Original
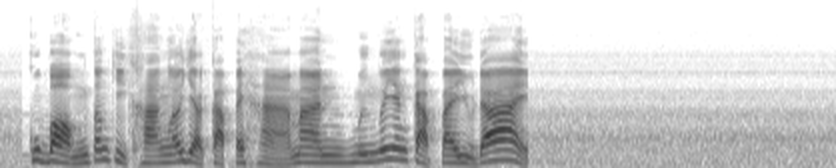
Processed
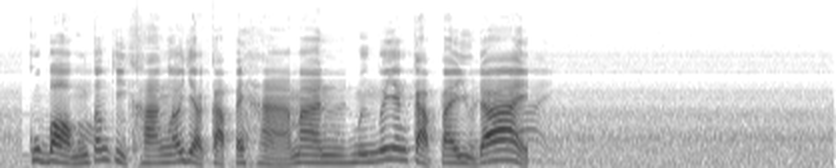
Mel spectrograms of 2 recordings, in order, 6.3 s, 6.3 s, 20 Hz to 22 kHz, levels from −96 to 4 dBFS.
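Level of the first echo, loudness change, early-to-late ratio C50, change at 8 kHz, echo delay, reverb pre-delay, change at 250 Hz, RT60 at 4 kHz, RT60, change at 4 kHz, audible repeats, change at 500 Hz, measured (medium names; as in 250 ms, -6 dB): -23.0 dB, -1.5 dB, no reverb, no reading, 188 ms, no reverb, -1.5 dB, no reverb, no reverb, -7.5 dB, 1, -1.5 dB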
